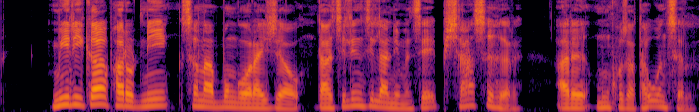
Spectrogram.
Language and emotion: Bodo, neutral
